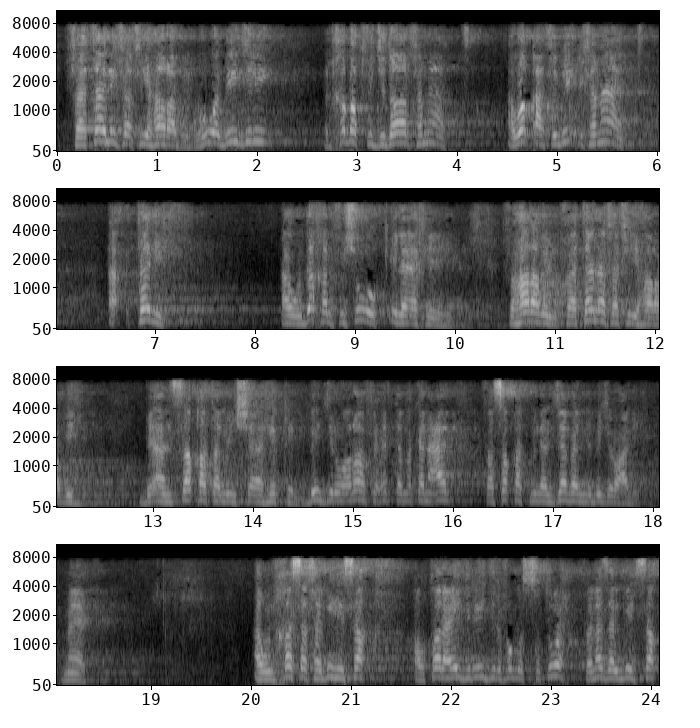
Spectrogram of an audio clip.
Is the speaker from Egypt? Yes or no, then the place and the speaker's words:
yes; Egypt; وإحنا من أهل مصر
